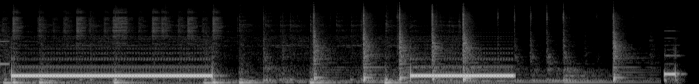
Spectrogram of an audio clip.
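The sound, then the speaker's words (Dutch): A steady telephone dial tone hums for about two seconds, then brief clicks and dialing noises lead into a single long ring of an outgoing call to an intensive care doctor at Medisch Spectrum Twente, ending in a short beep. Nobody speaks. “En we gaan hem bellen voor het antwoord op de vraag.”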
